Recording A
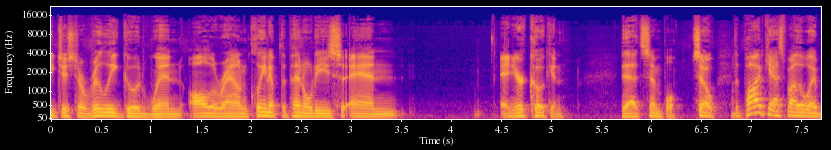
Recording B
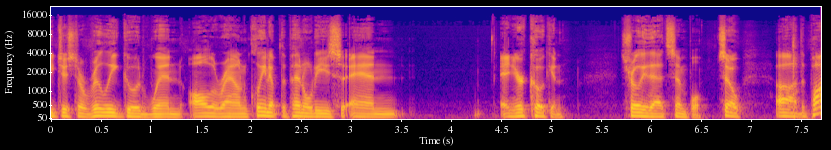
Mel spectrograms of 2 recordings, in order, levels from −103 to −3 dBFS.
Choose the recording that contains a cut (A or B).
A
